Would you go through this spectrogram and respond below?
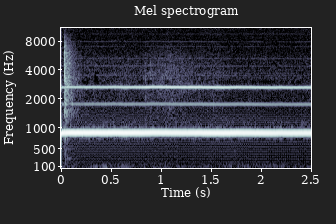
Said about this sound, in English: The simplest one of all is something that any lab technician must have seen at one time or another. It's called a sine wave. It's very smooth, very flute-like.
